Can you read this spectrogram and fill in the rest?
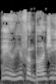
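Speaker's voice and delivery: lightly voiced, high-pitched fan question; a hint of a starstruck stranger; imitated eager fan. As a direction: ask like a hopeful fan. Acting out an eager fan's question.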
